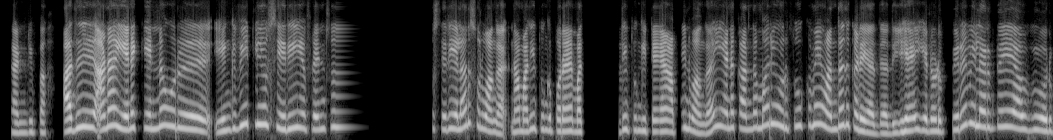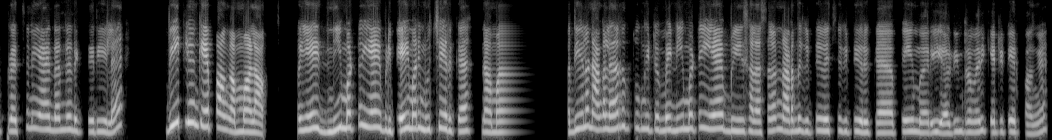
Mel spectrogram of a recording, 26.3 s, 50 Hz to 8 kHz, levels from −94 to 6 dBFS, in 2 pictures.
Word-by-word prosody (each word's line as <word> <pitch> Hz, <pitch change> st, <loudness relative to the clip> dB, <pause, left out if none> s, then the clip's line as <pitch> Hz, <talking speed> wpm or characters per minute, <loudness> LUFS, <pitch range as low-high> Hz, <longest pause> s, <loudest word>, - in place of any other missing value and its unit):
கண்டிப்பா. 215 Hz, +1 st, -4 dB, 0.3 s
அது 280 Hz, +5 st, +4 dB, 0.3 s
ஆனா 350 Hz, +6 st, +6 dB, 0.2 s
எனக்கு 310 Hz, +2 st, +1 dB
என்ன 305 Hz, +4 st, -1 dB, 0.2 s
ஒரு 320 Hz, -2 st, 0 dB, 0.5 s
எங்க 270 Hz, +3 st, -2 dB
வீட்லயும் 390 Hz, -1 st, 0 dB
சரி 290 Hz, 0 st, +2 dB
என் 295 Hz, -, -6 dB
ஃப்ரெண்ட்ஸும் 295 Hz, +4 st, -3 dB, 1.3 s
சரி 285 Hz, +2 st, -2 dB
எல்லாரும் 345 Hz, +8 st, -1 dB
சொல்லுவாங்க. 245 Hz, -9 st, 0 dB, 0.2 s
நான் 235 Hz, +1 st, 0 dB
மதிய 290 Hz, +5 st, 0 dB
தூங்க 265 Hz, -1 st, -4 dB
போறேன். 245 Hz, +1 st, +3 dB
மதியம் 230 Hz, +3 st, -6 dB
தூங்கிட்டேன் 240 Hz, -2 st, -1 dB
அப்டின்னுவாங்க. 225 Hz, -6 st, -3 dB, 0.2 s
எனக்கு 315 Hz, 0 st, -3 dB
அந்த 295 Hz, +3 st, -4 dB
மாரி 385 Hz, +3 st, -1 dB
ஒரு 310 Hz, -, -3 dB
தூக்கமே 360 Hz, +2 st, -3 dB
வந்தது 355 Hz, +6 st, 0 dB
கிடையாது. 215 Hz, -7 st, +2 dB
அது 200 Hz, +2 st, -6 dB, 0.2 s
ஏன் 265 Hz, +2 st, +2 dB
என்னோட 245 Hz, -1 st, 0 dB, 0.2 s
பிறவிலருந்தே 340 Hz, 0 st, -1 dB, 0.2 s
அது 275 Hz, -1 st, -2 dB
ஒரு 245 Hz, -, -3 dB
பிரச்சனையா 280 Hz, +5 st, -2 dB
என்னன்னு 265 Hz, +2 st, -1 dB
எனக்கு 230 Hz, -2 st, -5 dB
தெரியல. 230 Hz, 0 st, -2 dB, 0.7 s
வீட்லயும் 425 Hz, -1 st, +4 dB
கேட்பாங்க 315 Hz, -5 st, +3 dB
அம்மாலாம். 225 Hz, -4 st, +3 dB, 0.3 s
அப்ப 255 Hz, -, -5 dB
"ஏன் 300 Hz, -7 st, +3 dB
நீ -, -, +3 dB
மட்டும் 360 Hz, +4 st, -1 dB
ஏன் 330 Hz, -, +6 dB
இப்படி 255 Hz, -4 st, -2 dB
பேய் 275 Hz, +4 st, +8 dB
மாரி 300 Hz, 0 st, +2 dB
முடிச்சே 285 Hz, +3 st, -1 dB
இருக்க? 240 Hz, -1 st, -2 dB, 0.3 s
நான் 225 Hz, -1 st, +1 dB
ம -, -, +3 dB, 0.9 s
மதியல்லாம் 305 Hz, +8 st, -1 dB
நாங்க 285 Hz, +1 st, +2 dB
எல்லாரும் 295 Hz, +3 st, 0 dB
தூங்கிட்டோமே! 275 Hz, -3 st, -3 dB
நீ -, -, -2 dB
மட்டும் 310 Hz, +2 st, -3 dB
ஏன் 300 Hz, -, +5 dB
இப்படி 250 Hz, -1 st, -2 dB, 0.2 s
சல 230 Hz, -2 st, 0 dB
சல 250 Hz, +1 st, -2 dB
நடந்துகிட்டு 240 Hz, 0 st, -2 dB
வச்சுக்கிட்டு 245 Hz, -2 st, -6 dB
இருக்க, 215 Hz, -1 st, -4 dB, 0.3 s
பேய் 240 Hz, +1 st, -1 dB
மாரி" 215 Hz, +1 st, -3 dB
அப்டின்ற 225 Hz, +2 st, -5 dB
மாரி 235 Hz, +3 st, -3 dB
கேட்டுட்டே 230 Hz, +1 st, -3 dB
இருப்பாங்க. 200 Hz, -2 st, -9 dB
270 Hz, 165 wpm, -20 LUFS, 235-310 Hz, 1.3 s, பேய்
